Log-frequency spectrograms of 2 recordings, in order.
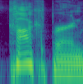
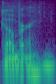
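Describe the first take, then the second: First: The middle k sound is clearly pronounced. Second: The middle k sound is silent. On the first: It follows the spelling. The speaker calls it wrong. "but I don't think he wants me to pronounce it that way" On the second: It is how the owner says the name. The speaker calls it right. "I think it is pronounced Coburn"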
